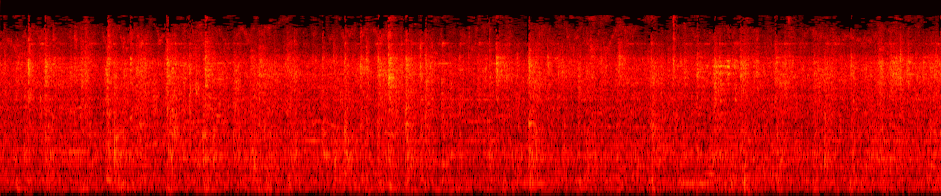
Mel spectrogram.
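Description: Steady clattering rumble of amusement ride machinery as a kiddie motorcycle carousel turns, with many small rattles and clicks.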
